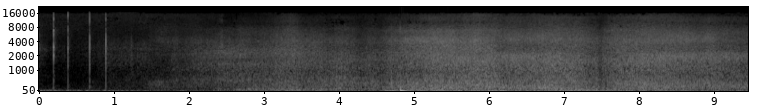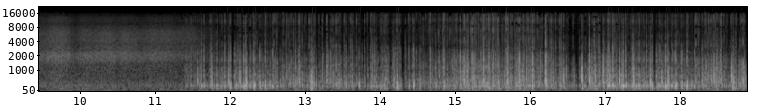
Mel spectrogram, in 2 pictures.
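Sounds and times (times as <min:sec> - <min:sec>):
scratching and rubbing on a microphone: 0:04.6 - 0:18.8.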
